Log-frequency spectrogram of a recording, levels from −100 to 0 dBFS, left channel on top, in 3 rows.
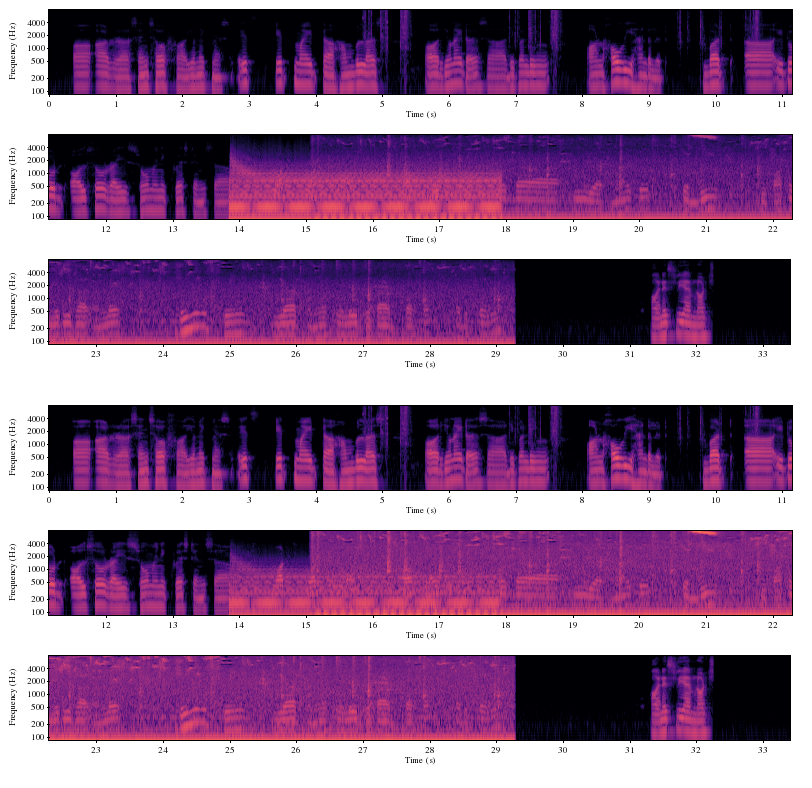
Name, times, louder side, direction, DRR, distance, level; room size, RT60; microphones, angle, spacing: voice 1, 0.4-3.1 3.4-5.0 5.6-7.5 8.1-9.2 9.8-10.2 10.4-14.7 15.0-15.8 16.4-20.2 20.5-21.2 21.8-23.6 24.2-29.1, right 3 dB, 60° right, 1.6 m, -50 dB
sound 1, 4.7-5.5 6.9-7.7 9.4-10.1 10.4-10.7, equal, ahead, 5.8 m, -61 dB
sound 2, 13.8-17.9, left 4 dB, 30° left, 0.3 m, -38 dB
sound 3, 15.1-29.3, right 7 dB, 90° right, 0.5 m, -36 dB
voice 2, 31.3-32.3, right 3 dB, 40° right, 5.6 m, -46 dB
head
